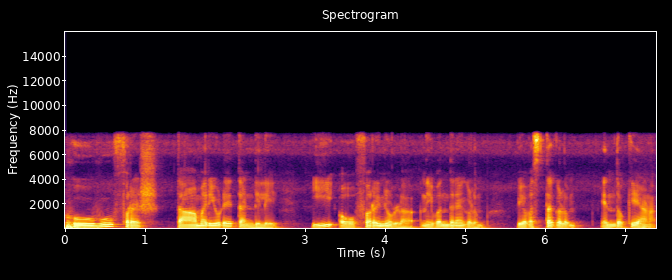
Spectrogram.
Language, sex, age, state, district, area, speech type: Malayalam, male, 30-45, Kerala, Palakkad, rural, read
